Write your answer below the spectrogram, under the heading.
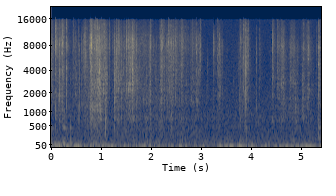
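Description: Clear plastic packaging crinkling as hands open it and pull out a stack of paper. The rustling comes in quick crackly bursts, densest in the first second and thinning out after that.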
